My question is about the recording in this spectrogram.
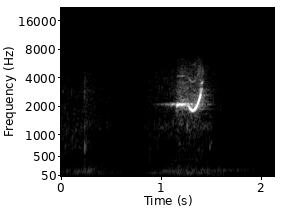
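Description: A short high whistle, about half a second long, held on one note, then dipping and sweeping sharply upward, over a faint low background hum.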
